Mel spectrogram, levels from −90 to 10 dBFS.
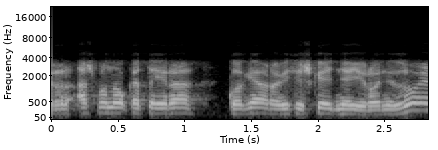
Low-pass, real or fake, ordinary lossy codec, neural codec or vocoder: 7.2 kHz; real; Opus, 64 kbps; none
